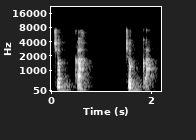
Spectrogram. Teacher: Double consonant, double sound. Hold it a little bit longer.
